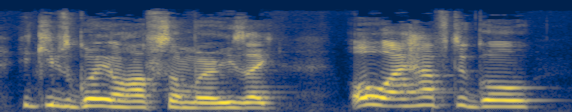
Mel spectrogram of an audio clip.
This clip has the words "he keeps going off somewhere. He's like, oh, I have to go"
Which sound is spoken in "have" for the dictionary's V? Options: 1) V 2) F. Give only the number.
2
